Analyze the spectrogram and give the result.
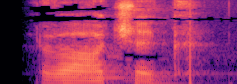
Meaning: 1. diminutive of rváč (“brawler”) 2. flanker 3. position of flanker
- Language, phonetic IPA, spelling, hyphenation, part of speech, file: Czech, [ˈrvaːt͡ʃɛk], rváček, rvá‧ček, noun, Cs-rváček.oga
